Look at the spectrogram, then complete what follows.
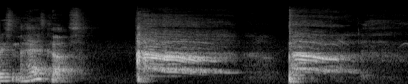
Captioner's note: laughs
